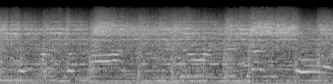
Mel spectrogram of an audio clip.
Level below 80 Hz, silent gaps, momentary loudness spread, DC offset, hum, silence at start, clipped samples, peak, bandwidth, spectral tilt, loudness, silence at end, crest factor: -36 dBFS; none; 4 LU; 2%; none; 0 s; under 0.1%; 0 dBFS; 16 kHz; -1 dB/octave; -10 LUFS; 0 s; 12 dB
